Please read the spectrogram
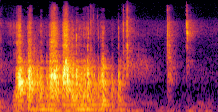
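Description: Recoil spring on a Grand Power Stribog's recoil rod being compressed by hand while the retaining collar is worked loose: about a second of rapid small metallic clicks and scraping, then a few faint ticks.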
